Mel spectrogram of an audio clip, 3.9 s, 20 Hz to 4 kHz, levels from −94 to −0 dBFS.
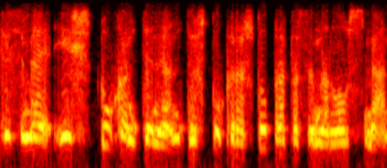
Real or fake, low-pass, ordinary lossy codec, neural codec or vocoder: fake; 3.6 kHz; Opus, 16 kbps; codec, 16 kHz, 16 kbps, FreqCodec, larger model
